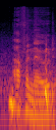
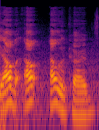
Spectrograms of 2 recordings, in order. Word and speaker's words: Alucard: Alphanude. It's basically Alucard. Alphanude. Nope. Alucard. That's French, you don't pronounce anything. Literally nothing. None of the letters are used.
